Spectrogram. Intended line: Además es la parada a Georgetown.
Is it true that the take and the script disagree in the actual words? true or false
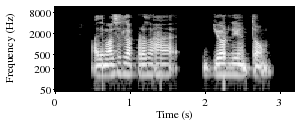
false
